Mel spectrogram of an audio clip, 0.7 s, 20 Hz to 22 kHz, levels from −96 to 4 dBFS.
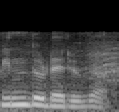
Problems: background sounds at intervals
